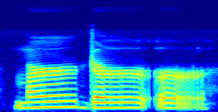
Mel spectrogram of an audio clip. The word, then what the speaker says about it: murderer: moment murderer so when i say myrrh my tongue comes back for the er and then i hold it in that same position and make er noise again so it's murderer keep your tongue curled back in the r position the whole time murderer improvisation improvisation and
